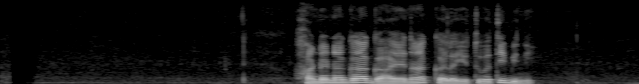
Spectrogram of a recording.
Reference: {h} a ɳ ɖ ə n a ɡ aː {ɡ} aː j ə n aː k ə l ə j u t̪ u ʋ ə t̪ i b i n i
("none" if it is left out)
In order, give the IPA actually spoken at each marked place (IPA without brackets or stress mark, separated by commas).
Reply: h, ɡ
